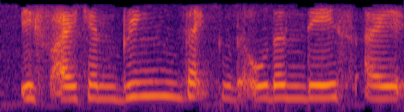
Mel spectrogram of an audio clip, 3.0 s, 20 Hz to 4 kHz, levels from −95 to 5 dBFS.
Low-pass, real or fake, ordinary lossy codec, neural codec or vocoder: 3.6 kHz; fake; MP3, 24 kbps; vocoder, 44.1 kHz, 128 mel bands, Pupu-Vocoder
